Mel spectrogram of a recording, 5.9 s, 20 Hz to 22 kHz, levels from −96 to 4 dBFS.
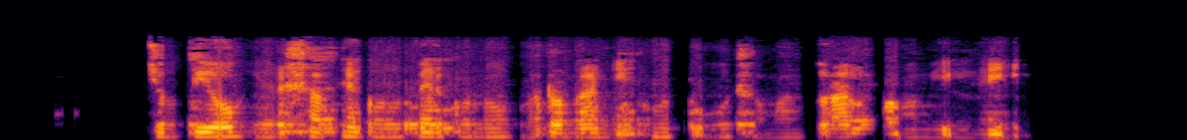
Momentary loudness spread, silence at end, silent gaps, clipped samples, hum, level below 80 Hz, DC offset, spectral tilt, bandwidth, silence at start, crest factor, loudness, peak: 15 LU; 0.85 s; 4.03-4.07 s; under 0.1%; none; -56 dBFS; under 0.1%; -4.5 dB/octave; 7.4 kHz; 0.75 s; 18 dB; -19 LUFS; -2 dBFS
